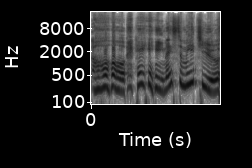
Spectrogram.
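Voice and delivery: put-on laughing while talking. Retelling meeting Ken Jeong, imitating Ken Jeong laughing while talking. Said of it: "laughing as he's saying".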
